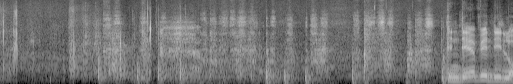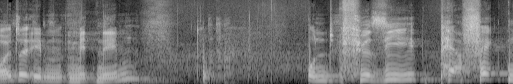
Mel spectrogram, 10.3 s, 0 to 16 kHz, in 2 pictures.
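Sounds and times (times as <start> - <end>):
writing on a board with scratchy strokes and taps: 0.9 - 4.6, 7.1 - 7.5
speech: 4.5 - 6.7, 8.2 - 10.2.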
